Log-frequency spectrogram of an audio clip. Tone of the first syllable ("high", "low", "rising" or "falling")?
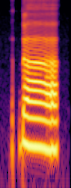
low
